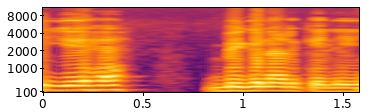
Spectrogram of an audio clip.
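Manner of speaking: usual speaking voice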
